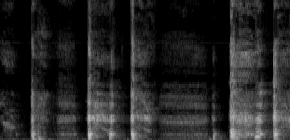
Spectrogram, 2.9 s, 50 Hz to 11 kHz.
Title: DITL VLOG - can't stop coughing (day 2902)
